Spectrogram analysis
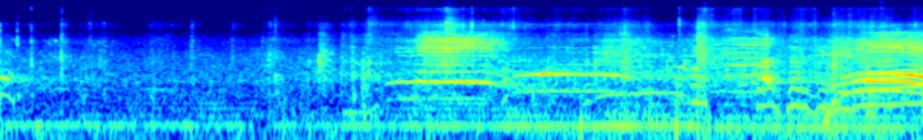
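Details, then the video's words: Several goat bleats, some short and some drawn out, wavering in pitch and overlapping toward the end, over a low steady hum. "funny #goats sounds funny #bakra sounds"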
